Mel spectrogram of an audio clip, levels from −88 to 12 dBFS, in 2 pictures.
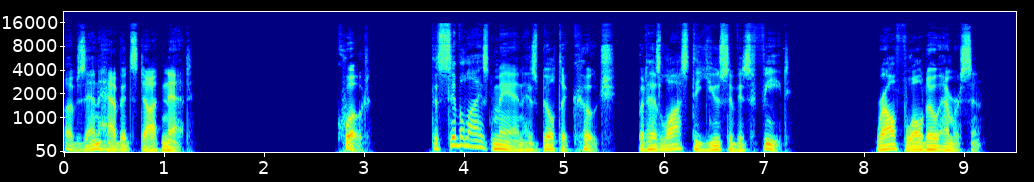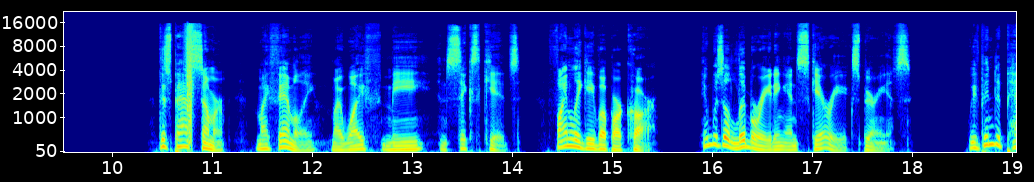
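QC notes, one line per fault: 10.70–10.84 s, wireless microphone noise hit: a quick swish of static, about 0.15 s long, washes over the speech. The FM radio link from the mic faded as reflected signals cancelled, so the receiver's own hiss jumped up.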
